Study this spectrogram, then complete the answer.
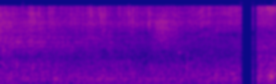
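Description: Egg omelette batter goes into a hot pan for a Tamil home-style meal, giving a steady, close bubbling sizzle that holds evenly throughout before a brief cut near the end.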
